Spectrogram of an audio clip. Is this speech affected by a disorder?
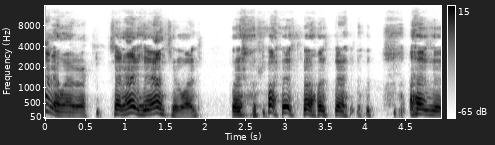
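Yes: mouth cancer surgery.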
